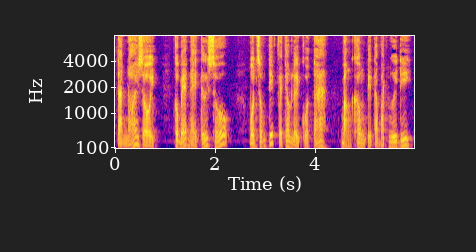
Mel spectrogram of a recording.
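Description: A man's voice: mid-range voice, big pitch swings, fairly quick, slightly rough. Man voicing a cruel shadow demon. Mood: menacing. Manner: threatening, scornful.

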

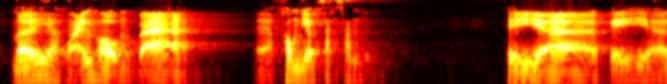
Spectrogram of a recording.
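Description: A man, a Buddhist monk, giving a dharma talk and thinking aloud with many pauses and fillers. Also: medium pitch, fairly bright tone. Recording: echoey hall with long reverb.

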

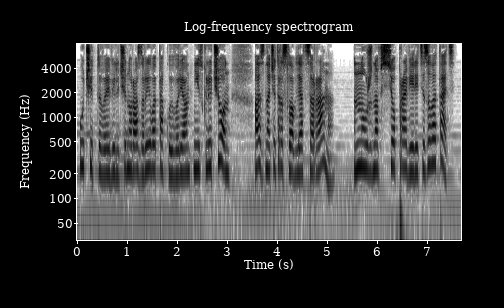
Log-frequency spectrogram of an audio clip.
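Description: A woman narrating a first-person fantasy audiobook in a steady, even reading voice. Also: a little high, normal speed, soft background music.

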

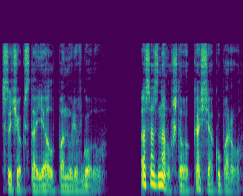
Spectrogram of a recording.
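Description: A man narrating an audiobook in an expressive storytelling manner. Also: low voice, unhurried, no room sound.

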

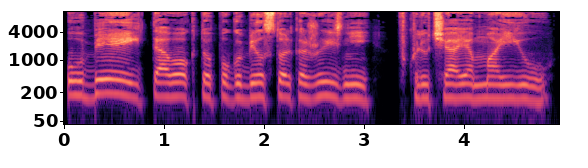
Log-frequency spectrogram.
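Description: A reader voicing the ghost of a young man, grim and muffled, speaking slowly in a hollow, faraway-sounding voice. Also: medium pitch, flat delivery, darkish tone, dry recording, clean studio sound, close to an everyday voice. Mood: solemn. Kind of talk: audiobook narration.

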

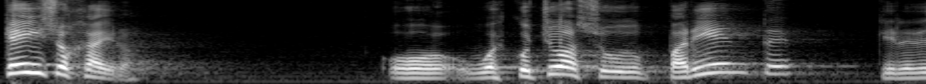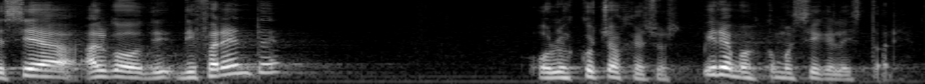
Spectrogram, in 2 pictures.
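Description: A man's voice: on the high side, big pitch swings, normal speed, pauses often, mellow. A man preaching a sermon, emphatic and repetitive, addressing his listeners as friends. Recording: hall with long reverb.

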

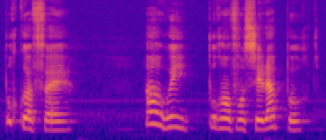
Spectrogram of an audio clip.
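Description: A woman voicing a fearless male knight who speaks quietly and dryly, with unhurried calm. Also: on the high side. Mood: coolly calm.

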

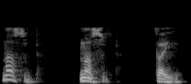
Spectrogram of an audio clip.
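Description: A man's voice: mid-range voice, sing-song, unhurried, vocal fry, breathy edge, no room sound, dull audio. A man with an Egyptian Arabic accent teaching a Quran commentary lesson. He asks his students questions and then answers them himself. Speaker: religious teacher.

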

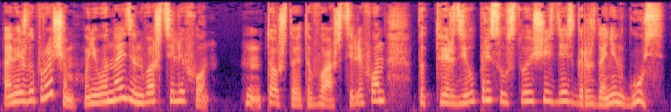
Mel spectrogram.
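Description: A woman's voice: mid-range voice, animated, normal speed, warm tone, no room sound, studio quality, pitched above the performer's own voice, close to an everyday voice. A woman reading a curt, barking police captain. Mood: stern. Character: stern sarcastic female police captain, barking orders.

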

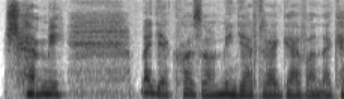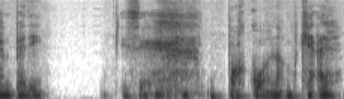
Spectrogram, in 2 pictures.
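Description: A reader voicing an earnest, shy teenage girl in an audiobook, with a husky tone. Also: mid-range voice, darkish tone, no echo, clean studio sound, full character voice.

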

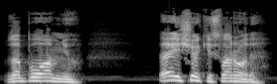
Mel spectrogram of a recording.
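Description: A man's voice: a little high, lively intonation, a little slow, faint music behind. A man voicing a queasy groaning trainee.

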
